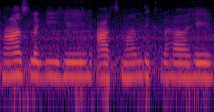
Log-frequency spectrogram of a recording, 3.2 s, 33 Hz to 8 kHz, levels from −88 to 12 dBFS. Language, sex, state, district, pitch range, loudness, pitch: Hindi, female, Jharkhand, Jamtara, 185-195 Hz, -35 LUFS, 190 Hz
